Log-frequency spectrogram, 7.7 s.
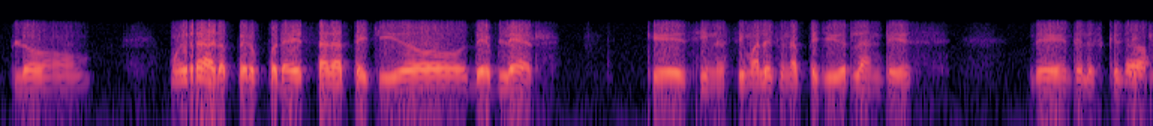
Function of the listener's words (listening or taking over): listening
